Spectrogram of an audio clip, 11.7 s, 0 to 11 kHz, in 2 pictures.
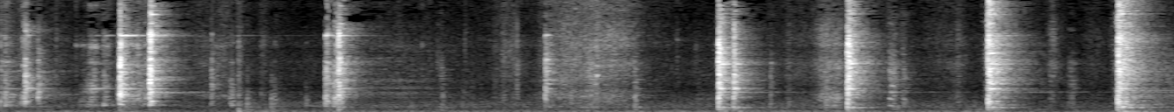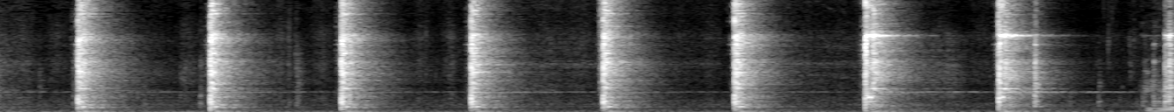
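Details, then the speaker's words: Rear axle rebuild on an 11.5 AAM rear end, Silverado Duramax crew cab dually: bearing race driven into housing with hammer blows about 1.5 per second, sound turning sharper and more solid; race fully seated with no gap. "difference in noise that's all the way in make sure there's no space between that bearing race and the housing"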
